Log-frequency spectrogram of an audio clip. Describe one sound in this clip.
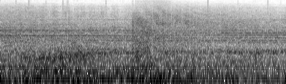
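A deep, rumbling blast booms and roars.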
